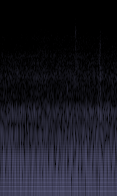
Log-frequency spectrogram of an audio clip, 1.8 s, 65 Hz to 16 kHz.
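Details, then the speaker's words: VW gen2 1.6/2.0 TDI with charge cooler after replacing all four injectors, running during the injector minimum deviation adaptation in basic settings: steady, even low diesel drone with no knocking or misfire; injector noise has changed, normal running. "So let that run its course there. You can hear the injectors have changed noise."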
